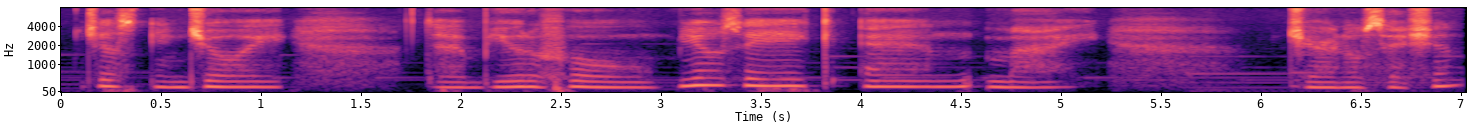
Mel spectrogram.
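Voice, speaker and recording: The speech moves at a very slow pace with long, frequent pauses. Music plays in the background. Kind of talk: ASMR craft tutorial talk. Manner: soft-spoken, whispered.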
